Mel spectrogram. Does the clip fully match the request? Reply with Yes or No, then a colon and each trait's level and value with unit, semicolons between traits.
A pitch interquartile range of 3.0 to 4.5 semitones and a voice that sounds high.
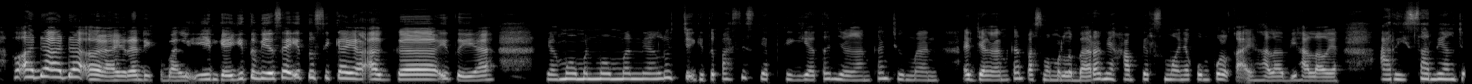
Yes: average, 3.4 semitones; high, 230 Hz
